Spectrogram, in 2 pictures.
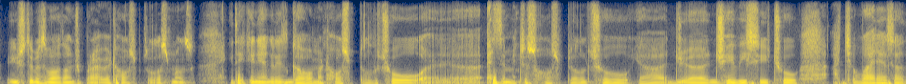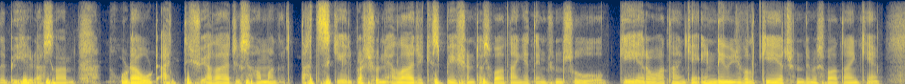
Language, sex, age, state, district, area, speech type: Kashmiri, male, 45-60, Jammu and Kashmir, Srinagar, urban, spontaneous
